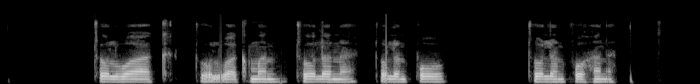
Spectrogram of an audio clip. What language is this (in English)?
Pashto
